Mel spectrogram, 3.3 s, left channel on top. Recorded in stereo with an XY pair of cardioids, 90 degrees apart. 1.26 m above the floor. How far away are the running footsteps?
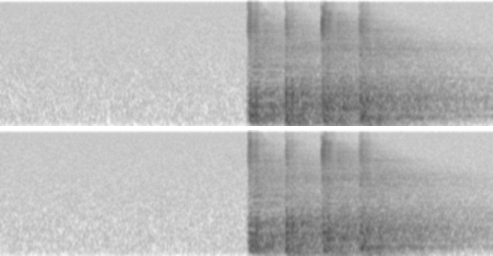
About 4.5 m.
